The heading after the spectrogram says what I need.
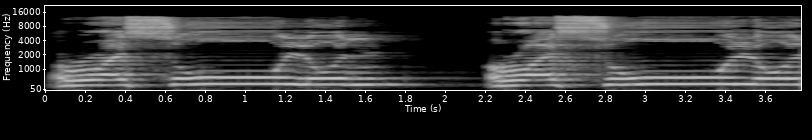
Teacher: را کو موٹا کریں, اقصا لسان پیچھے کی طرف سے اٹھائیے اور ثنایا اور ربائی کے مسوڑوں پہ زبان کے کنارے اور اس کی پشت لگائیں.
